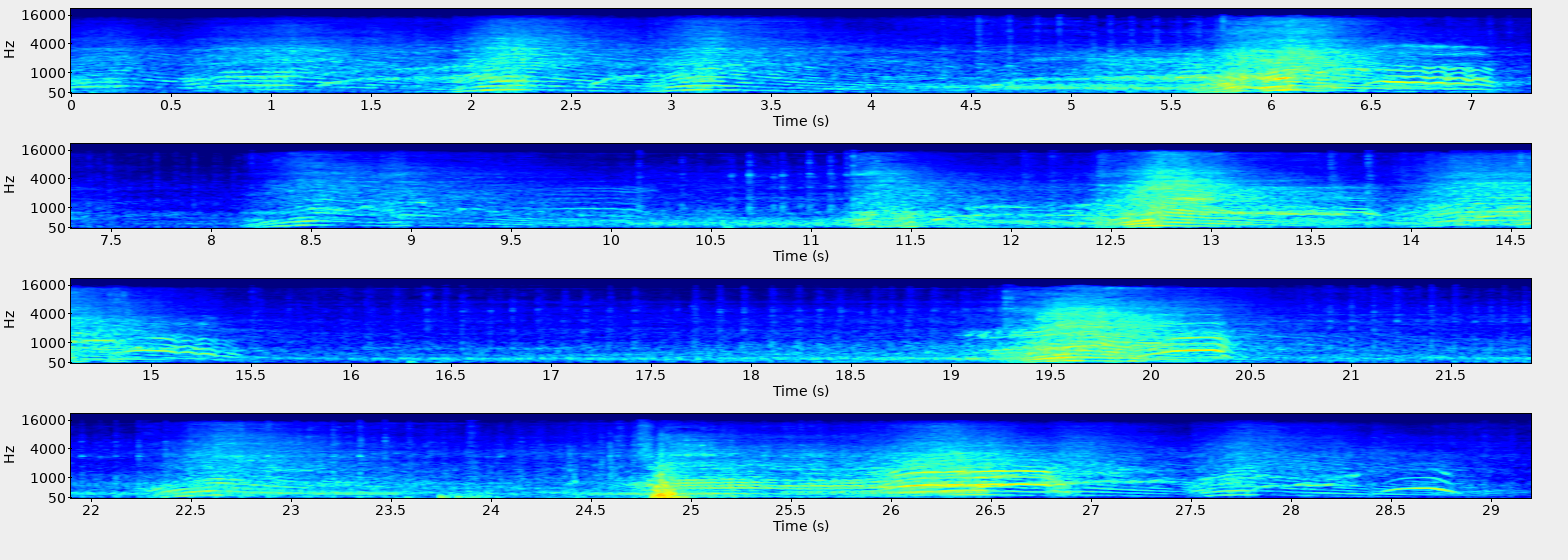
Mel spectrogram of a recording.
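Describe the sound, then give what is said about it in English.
A chainsaw revs loudly in repeated surges, its engine whining up and dropping back between bursts, with no one speaking over it, as the finale of an outdoor scare maze trail. “So we have just finished the trail, which had a nice chainsaw finale.”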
